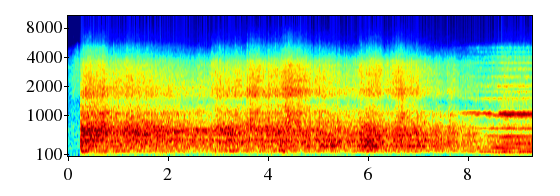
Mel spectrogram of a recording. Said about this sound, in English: That explosion had ripped Tony's spaceship open, blew me out through a rip in the wall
